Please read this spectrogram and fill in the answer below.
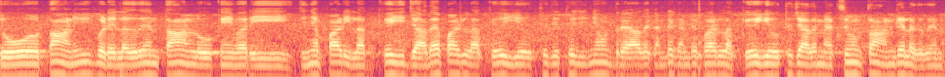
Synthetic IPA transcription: d͡ʒoːt̪ãːɳʋiːbəɽeːləɡd̪eːənt̪ãːnloːkkːəĩːʋaːɾiːd͡ʒɪjãːpaːɽiːləɡeoːied͡ʒjaːd̪aːpaːɽiːlaɦoːiːeʊt̪ʰːeːd͡ʒɪt̪ʰːeːd͡ʒɪjãːd̪əɾjaːd̪eːkəɳɖeːkəɳɖeːpaːɽləɡeɦoːieːʊt̪ʰːeːd͡ʒjaːd̪aːmɛːksiməmt̪ãːɳɡɛːləɡd̪eːn

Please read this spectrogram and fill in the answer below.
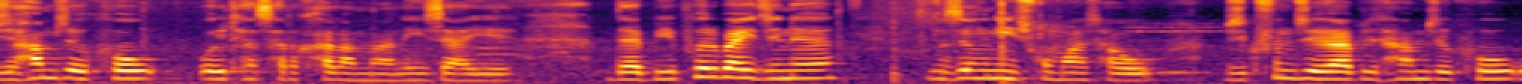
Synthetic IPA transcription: bziɦamzɯkʰɯwojtʰasaɾkʰalamnanɯjzajɯ | dabipʰɯɾbajzinɯ | zɯŋnisɔmasaw | bzik̚pʰunzɯɡabizɦamzɯkʰɯw

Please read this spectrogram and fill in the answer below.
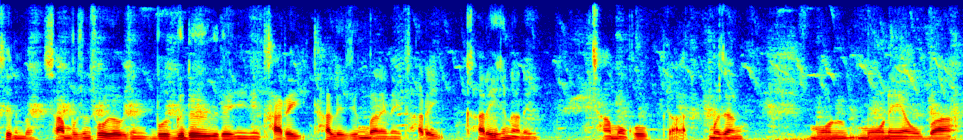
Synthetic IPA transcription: sɯnibasambɔzɯŋsɔjbabɯzɯŋbɯɡɯdɯɡɯdajninɯkʰaɾɯjtʰalezɯŋbanajnajkʰaɾɯj | kʰaɾɯjɦɯnanɯj | samakʰɔla̰tmɯzaŋmɔmɔnajawba

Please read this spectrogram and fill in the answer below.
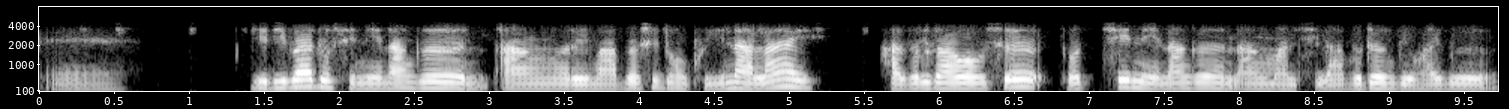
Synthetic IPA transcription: e | jiɾibadɔsenenaŋɡɯna̰ŋɾɯjmabɯawsɯdɔŋpʰɯjinalaj | hazɯlɡawawsɯdɔsenenaŋɡɯnʔa̰ŋmansilabɯdɯŋbewɦajbɯ

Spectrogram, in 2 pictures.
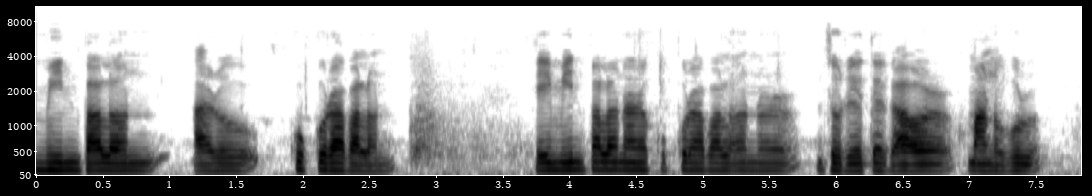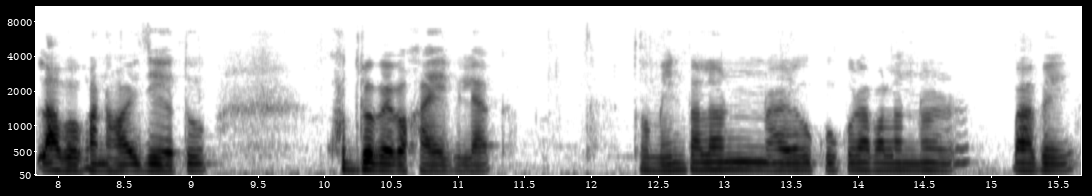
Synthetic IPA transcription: minpalɔn | aɹu | kukuɹapalɔn | xejminpalɔnaɹukukuɹapalɔnɔɹzoɹijɔtɛɡãwɔɹmanubʊɹ | labɔbanɔɦɔjziɦɛtʊ | kʰudɹɔbɛβɔxajbilak̚ | tɔminpalɔnaɹukukuɹapalɔnɔɹ | babɛ

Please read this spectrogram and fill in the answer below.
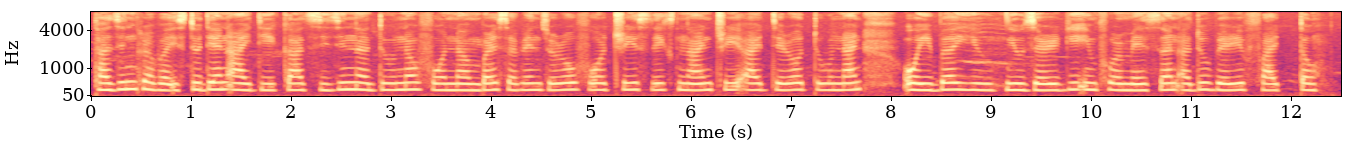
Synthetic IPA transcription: tʰazinkʰɾɐbɐistudentajdikadsizinɐdunɐpʰonːɐmbɐɾsebenziɾopʰoɾt̪ʰɾisiksnajnt̪ʰɾiejt̚ʰziɾotunajnojbɐjuzɐɾɡiːnpʰoɾmesɐnɐdubeɾipʰajtːɐw

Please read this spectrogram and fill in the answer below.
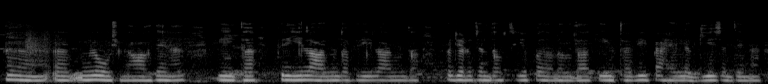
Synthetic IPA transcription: loːʃlaːkʰd̪eːnɛːkit̪ʰːeːpʰɪɾiːlaːɦõːnd̪aːpʰɪɾiːlaːɦõːnd̪aː | pəɾd͡ʒeːɽaːd͡ʒənd̪aːʊsijapət̪aːləɡd̪aːkɪʊt̪ʰːeːʋiːpɛːɦeːləɡɪjeːd͡ʒə̃nd̪eːnɛː

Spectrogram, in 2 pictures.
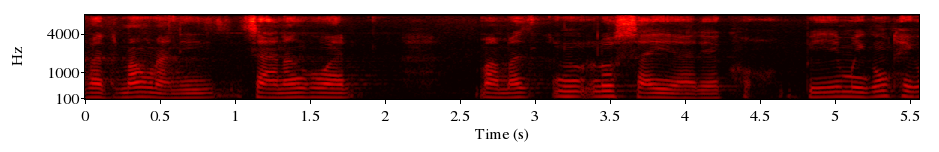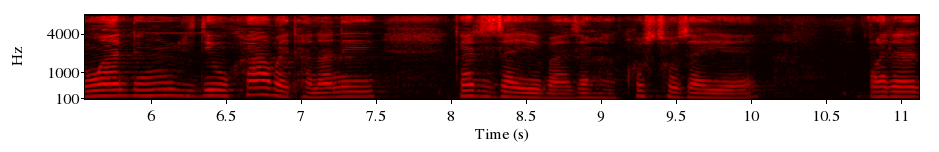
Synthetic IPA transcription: badmaŋnaniz̥anaŋɡɔwaɾ | mamalɔszajaɾekʰ | bemɯjɡɔŋtʰajɡɔŋadɯŋbidiukʰabajtʰananiɡ̥aɾizajebazaŋɦakʰɔstʰɔzaje | aɾɯ

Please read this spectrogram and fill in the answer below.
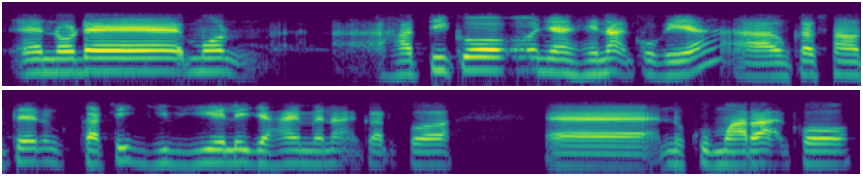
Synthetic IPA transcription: ɛnɔɖɛmɔn | ɦat̪ikɔɲaɦɛnaʔkɔɡɛjauŋkasãwt̪ɛkaʈic̚ˀd͡ʒib̚d͡ʒiəlid͡ʒaɦãjmɛna̰ʔkat̪̚kɔa | nukumaɾaʔkɔ

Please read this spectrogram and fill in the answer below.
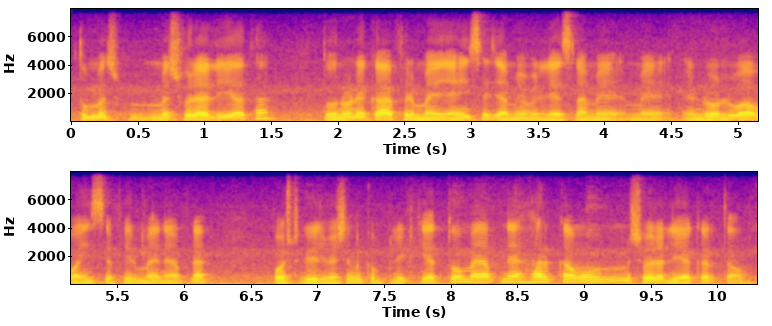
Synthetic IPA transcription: t̪omɛ̃mɐʃwəɾalijat̪ʰa | t̪oʊnɦõːnekɐɦafɪɾmɛ̃jɐɦĩsed͡ʒaːmijamɪliaɪslamḛ̃mḛ̃ɪ̰̃ɳɾoːlɦuaʋɐɦĩsefʰɪɾmɛ̃ːneɐpna | poːsʈɡɾeːd͡ʒueːʃənkɐ̃mpliːʈkijat̪omɛ̃ɐpneɦɐɾkaːmõmẽmɐʃwəɾalijakɐɾt̪aɦũː

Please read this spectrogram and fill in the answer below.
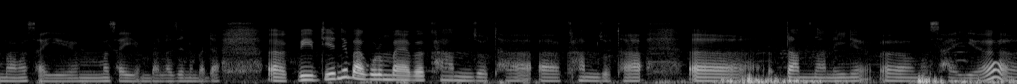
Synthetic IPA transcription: mamɐsa̰jɯmɐsajɯmbalazenabada | bib̚dienibaɡuɾɯmbajabɯkʰamzɔtʰakʰamzɔtʰa | damnanɯjnɯ̰mɐsajɯ

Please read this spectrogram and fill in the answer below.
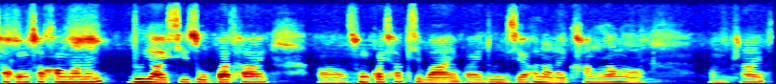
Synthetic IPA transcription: sakɔŋsakʰaŋnanaj | dɯjajsizɔbatʰaj | sɔŋkajsaksibajapʰajdunziaɦɯnanajkʰaŋːaŋa | mpʰɾaj

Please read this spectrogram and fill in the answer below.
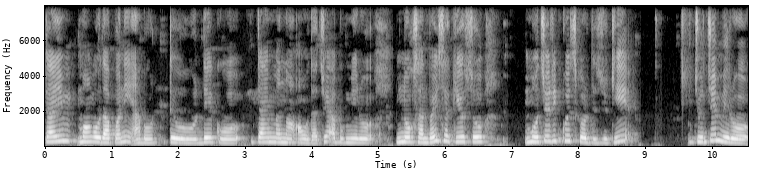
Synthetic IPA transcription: ʈajmːʌɡaw̃d̪apʌniʔʌbʌt̪jod̪ekoʈajmːanʌʔaw̃d̪at͡sʌĩʌbʌmeɾonoksanbʱʌjsʌkjoso | mʌt͡sʌɾikwesʈɡʌrd̪et͡sʰuki | d͡zunt͡sʌĩmeɾo

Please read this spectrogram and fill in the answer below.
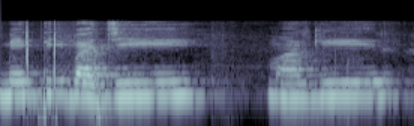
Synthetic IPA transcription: meːt̪ibad͡ʒi | mãːɡiɾ

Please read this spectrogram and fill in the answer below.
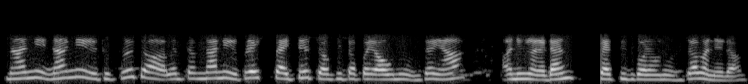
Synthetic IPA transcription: naninaniʌɾut̪ʰuprot͡sʰʌʌt̪ʌnaniɦʌɾupuɾʌeksajʈed̪̚t͡sʰʌk̬it̪ʌpaĩawnuɦunt͡sʰʌjãʌniulalaɖrans | pɾak̚ʈisɡʌɾawnuɦunt͡sʰʌbʱʌneɾʌ

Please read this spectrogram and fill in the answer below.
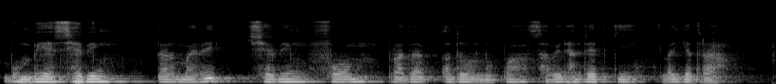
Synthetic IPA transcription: bumbesebiŋtaɾmajɾik̚ | sebiŋpʰɔmpɾadak̚tadɔlupasebenhandɾet̚kilajɡadɾa

